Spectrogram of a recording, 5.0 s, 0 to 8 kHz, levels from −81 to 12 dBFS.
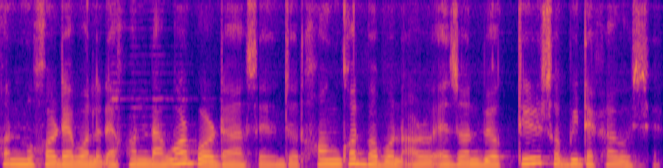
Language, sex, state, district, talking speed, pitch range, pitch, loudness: Assamese, female, Assam, Sonitpur, 180 wpm, 195-215 Hz, 205 Hz, -16 LUFS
